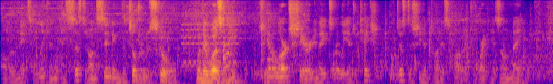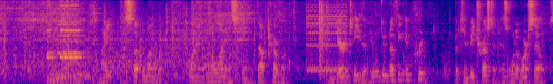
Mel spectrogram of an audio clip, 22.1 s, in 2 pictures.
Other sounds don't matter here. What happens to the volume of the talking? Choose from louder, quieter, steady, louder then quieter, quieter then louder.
louder then quieter.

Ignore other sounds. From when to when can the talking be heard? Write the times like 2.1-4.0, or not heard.
0.0-10.6, 12.8-16.9, 17.5-22.0.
